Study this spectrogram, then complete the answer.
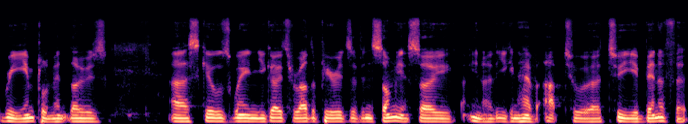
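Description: Fairly low in pitch, a man with an Australian accent speaks at a moderate pace. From Adelaide, South Australia. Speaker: university sleep researcher, professor. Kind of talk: interview, explaining research.

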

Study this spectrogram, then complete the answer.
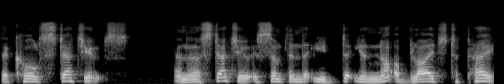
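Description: Speaking at a moderate pace with an English accent, a man uses lively intonation in a dark, mellow tone. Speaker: conspiracy researcher. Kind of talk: casual chat.

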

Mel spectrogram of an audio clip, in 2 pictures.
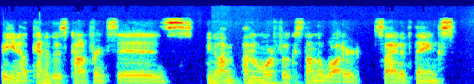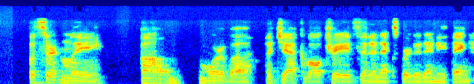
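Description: With an American accent and a plain, everyday voice, a man speaks at a fairly quick pace in a fairly low pitch with ordinary variation, his loudness very even and the sound dry and close with no echo. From Arizona (Flagstaff). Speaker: hydrologist. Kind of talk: interview.

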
